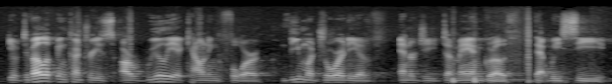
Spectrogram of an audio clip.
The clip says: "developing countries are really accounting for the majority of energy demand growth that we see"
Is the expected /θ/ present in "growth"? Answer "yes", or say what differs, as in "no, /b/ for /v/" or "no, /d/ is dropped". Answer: yes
